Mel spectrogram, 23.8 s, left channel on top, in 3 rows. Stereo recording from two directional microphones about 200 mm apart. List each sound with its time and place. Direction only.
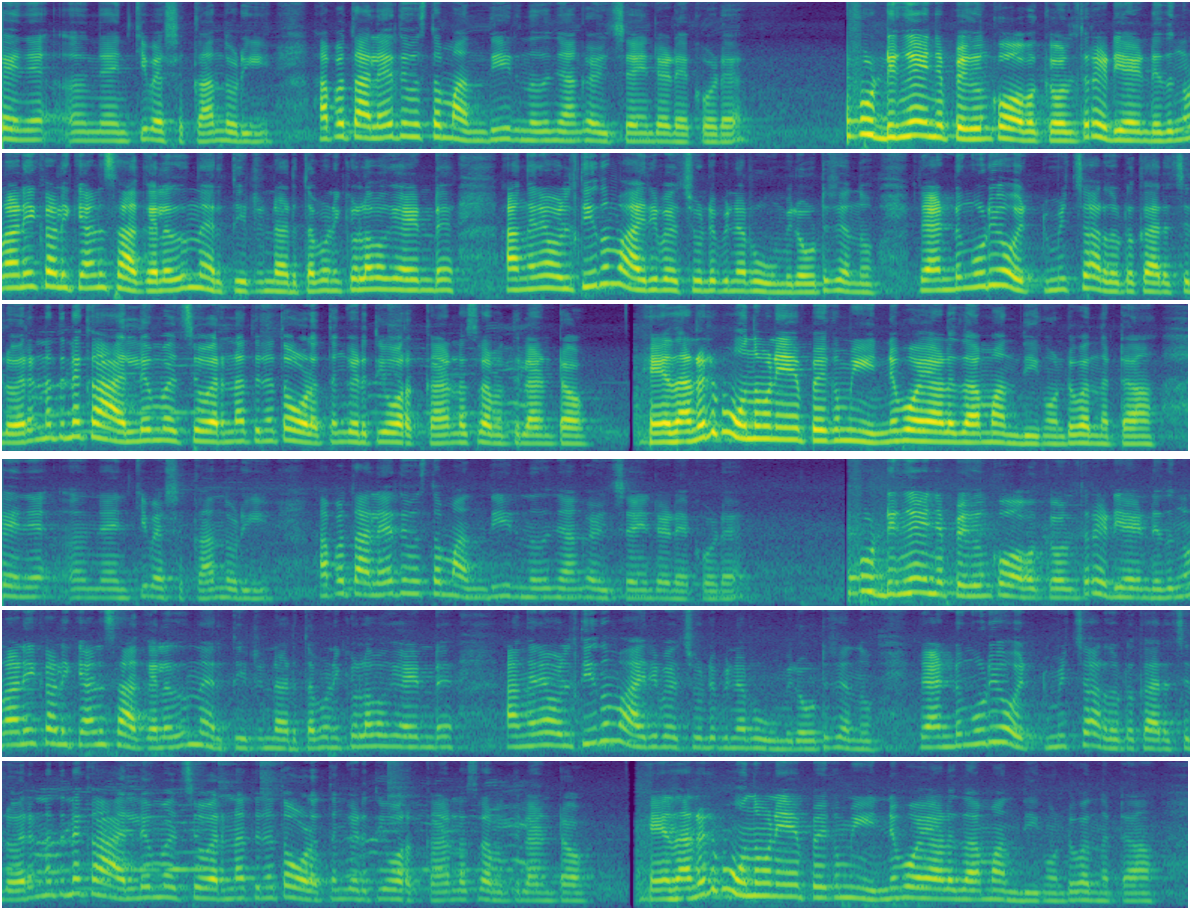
0.0 s a woman's voice: 30° left (ahead or behind)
